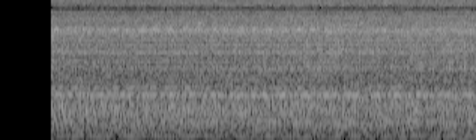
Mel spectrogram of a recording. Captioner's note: machine buzzing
